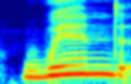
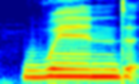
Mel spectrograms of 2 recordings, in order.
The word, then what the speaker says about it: wind: Wind the noun, moving air. Wind rhymes with pinned. Wind the verb, to twist or coil. Wind rhymes with find.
